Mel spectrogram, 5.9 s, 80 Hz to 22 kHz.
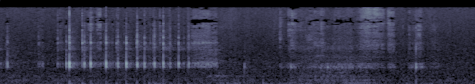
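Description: Long nails tap quickly on the bottom of stacked empty pink paper cups, giving a run of short, dry clicks with a hollow tone near 1.1 kHz. The taps then give way to softer scratching along the cups' sides, a quiet, rustling texture with little ring.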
